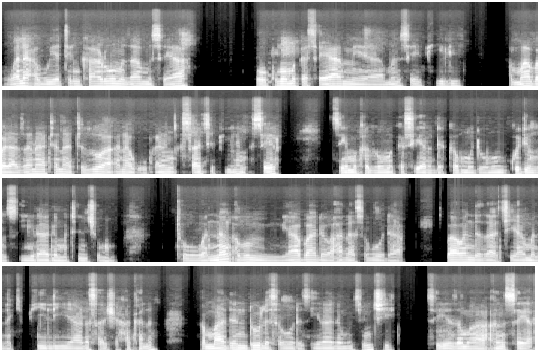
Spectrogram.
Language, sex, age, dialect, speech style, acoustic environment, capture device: Hausa, male, 45-54, Nigeria - Kano, tired, appliances, mobile / Android / Chrome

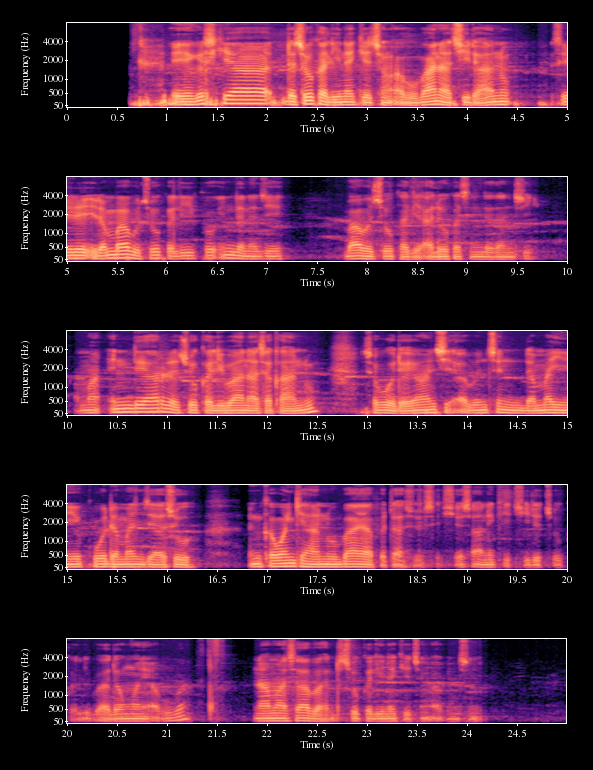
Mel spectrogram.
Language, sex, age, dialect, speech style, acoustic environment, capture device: Hausa, male, 18-24, Nigeria - Katsina, happy, nature, mobile / Linux / Chrome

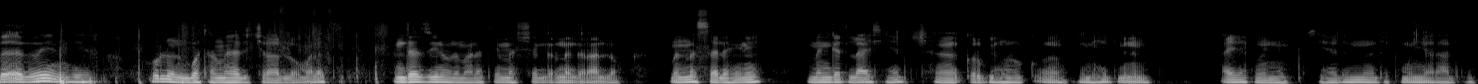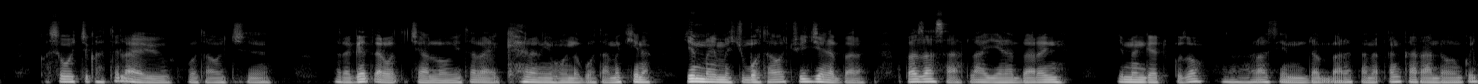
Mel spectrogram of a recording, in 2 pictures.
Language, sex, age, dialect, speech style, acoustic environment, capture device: Amharic, male, 25-34, Ethiopia - Tigray, relaxed, silence, desktop / Linux / Chrome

